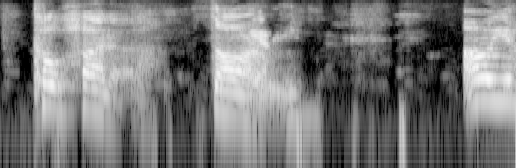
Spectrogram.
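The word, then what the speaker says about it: Cohutta: No, not Calcutta. I Is can't it? say his name. How do you say it? It's Kohutta. Kohutta.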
